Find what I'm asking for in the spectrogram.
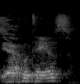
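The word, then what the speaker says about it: Koteas: It has Elias Cotes, if I'm pronouncing it correctly. – Cotes.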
